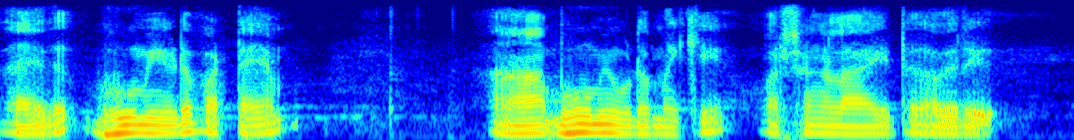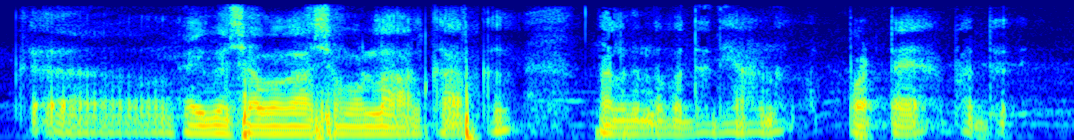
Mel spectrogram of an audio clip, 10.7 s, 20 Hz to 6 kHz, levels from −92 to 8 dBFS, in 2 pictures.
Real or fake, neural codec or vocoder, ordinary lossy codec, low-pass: real; none; AAC, 32 kbps; 5.4 kHz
